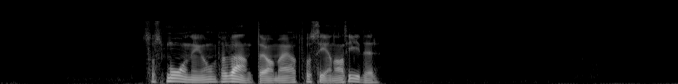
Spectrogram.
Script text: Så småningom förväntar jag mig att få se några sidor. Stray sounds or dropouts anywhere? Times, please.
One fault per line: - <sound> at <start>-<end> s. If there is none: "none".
none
